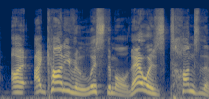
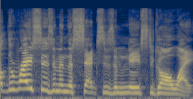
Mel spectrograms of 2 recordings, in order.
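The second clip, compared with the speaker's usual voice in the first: ordinary delivery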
